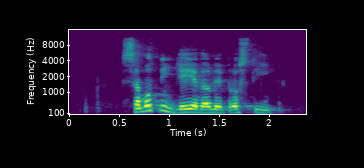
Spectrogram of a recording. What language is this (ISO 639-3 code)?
ces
